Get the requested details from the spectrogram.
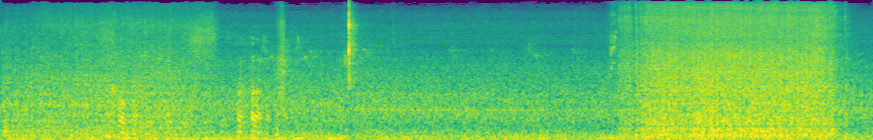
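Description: A flamethrower bursts out with a loud roaring whoosh.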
